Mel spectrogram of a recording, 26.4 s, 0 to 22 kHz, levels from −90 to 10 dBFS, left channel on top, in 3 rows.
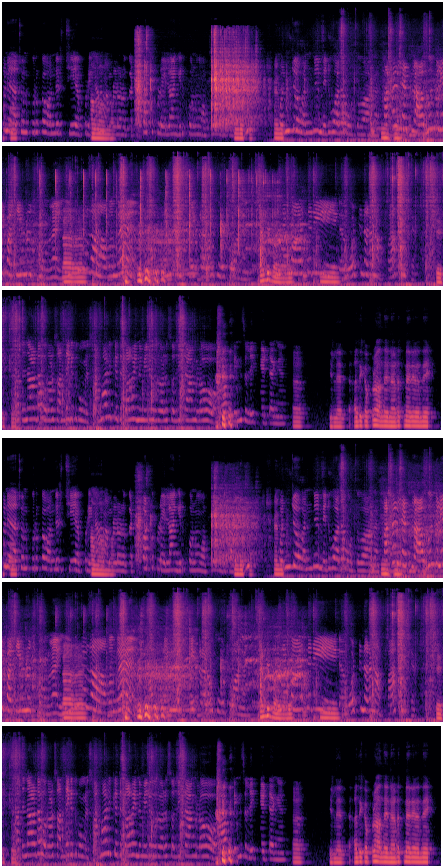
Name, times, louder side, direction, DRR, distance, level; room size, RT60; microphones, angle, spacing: voice 1, 0.0-5.0 5.3-13.7 14.2-17.1 17.9-23.3, right 2 dB, 70° right, 1.6 m, -36 dB
voice 2, 1.8-2.2 4.6-4.8 5.4-5.6 7.6-8.0 10.0-10.5 11.3-12.1 14.0-14.6 15.2-15.6 17.5-17.9 21.9-22.2 23.4-23.6 24.2-26.2, right 1 dB, 15° right, 0.5 m, -27 dB
sound 1, 2.6-3.0 4.2-5.4 5.7-6.1 6.8-6.9 7.0-7.1 8.2-8.3 9.6-11.1 11.6-11.7 12.1-12.2 12.5-14.5, left 11 dB, 85° left, 0.5 m, -30 dB
sound 2, 5.4-21.9, left 2 dB, ahead, 2.1 m, -36 dB
sound 3, 7.5-15.2, right 4 dB, 90° right, 0.8 m, -38 dB
8.4 x 3.4 x 5.0 m
head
